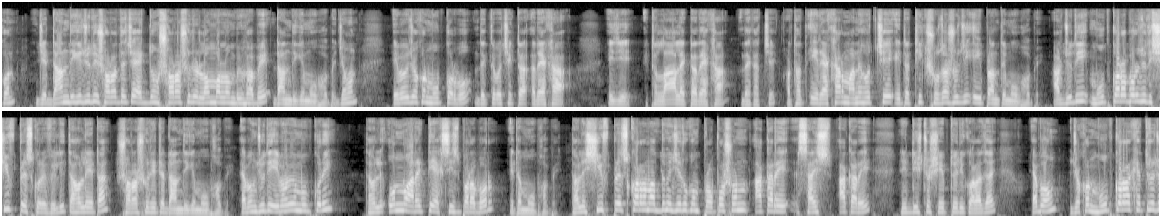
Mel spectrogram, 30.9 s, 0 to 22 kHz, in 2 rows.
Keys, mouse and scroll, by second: 4.9-13.8 drag, 29.2 click.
